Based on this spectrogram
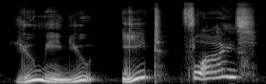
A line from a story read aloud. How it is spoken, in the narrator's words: gasped Wilbur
